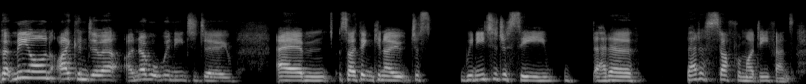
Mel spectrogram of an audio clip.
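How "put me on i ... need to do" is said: urgent screaming, held back. Retelling yelling at the TV as the defense falls apart: retelling own screaming. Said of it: "I'm just screaming at my T V".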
